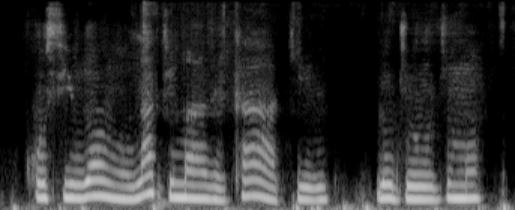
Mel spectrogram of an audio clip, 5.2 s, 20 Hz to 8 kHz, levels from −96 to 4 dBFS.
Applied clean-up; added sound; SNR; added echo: neural mask model Resemble Enhance denoiser.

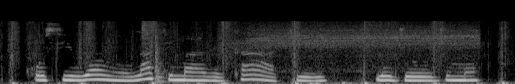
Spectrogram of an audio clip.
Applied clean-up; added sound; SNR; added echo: none; Walk, footsteps + Sawing; 12 dB; none.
